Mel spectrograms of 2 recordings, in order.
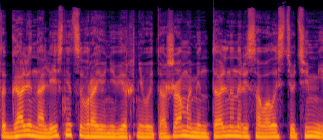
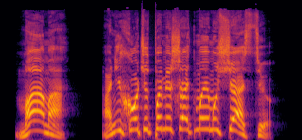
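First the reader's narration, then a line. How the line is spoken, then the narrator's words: Pompous shout. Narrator (Russian): С пафосом выкрикнула Циля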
